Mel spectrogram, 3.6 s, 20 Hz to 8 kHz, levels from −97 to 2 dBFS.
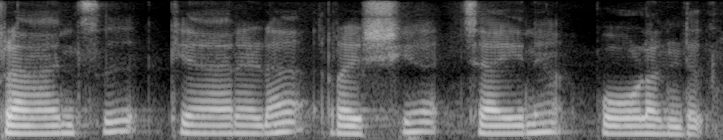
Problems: none marked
